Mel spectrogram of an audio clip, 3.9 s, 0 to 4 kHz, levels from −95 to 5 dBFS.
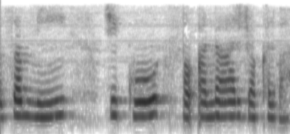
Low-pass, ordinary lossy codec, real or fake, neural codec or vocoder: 3.6 kHz; AAC, 24 kbps; real; none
